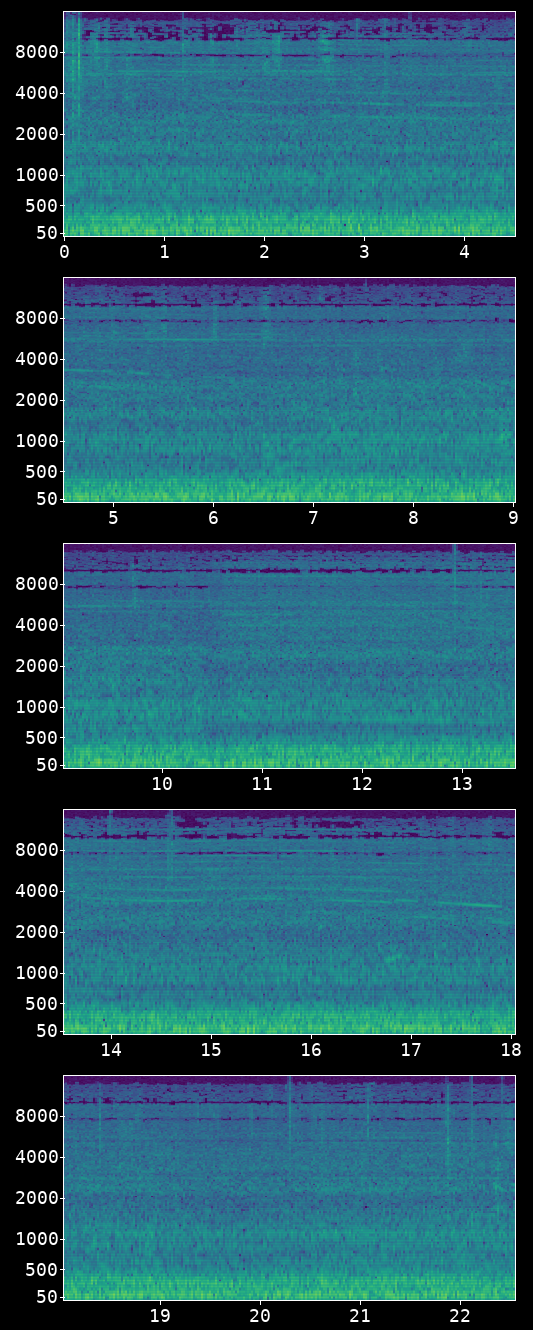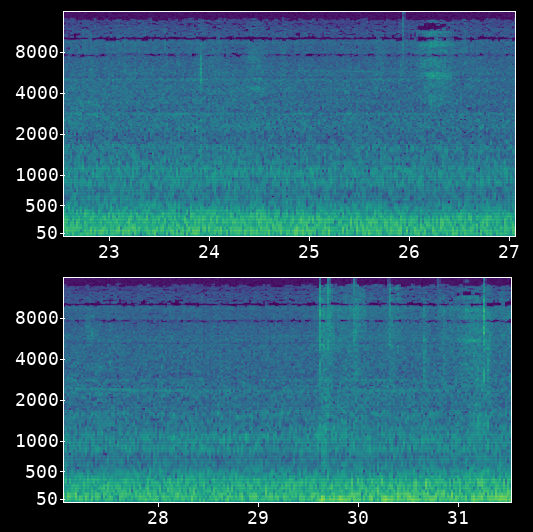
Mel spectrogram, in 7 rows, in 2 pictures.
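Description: Steady cabin rumble of engine and airflow heard from a window seat over the wing of a Boeing 737 MAX 8 on final approach, its CFM LEAP-1B engine at approach power. Near the end the rumble jumps suddenly louder as the wheels touch down on the runway.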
